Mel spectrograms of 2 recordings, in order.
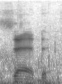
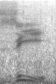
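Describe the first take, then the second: First: The letter is named with a final d sound. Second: The letter is named with a long ee sound. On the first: This is how the other group says it. The speaker calls it wrong. "the one that I hate the most is you weirdos say" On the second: This is how the speaker's group says it. The speaker calls it right. "It's Z"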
